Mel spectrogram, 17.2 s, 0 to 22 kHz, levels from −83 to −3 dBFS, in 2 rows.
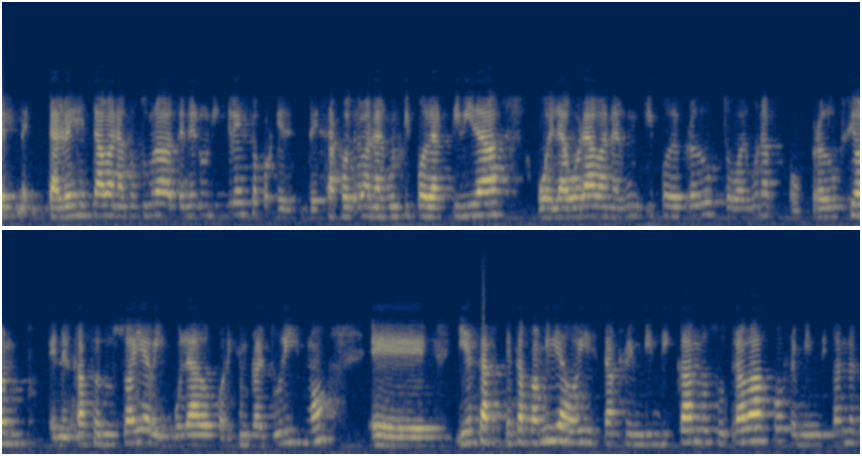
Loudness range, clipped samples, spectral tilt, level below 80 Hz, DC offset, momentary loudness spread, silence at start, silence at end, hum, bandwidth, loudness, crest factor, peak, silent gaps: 4 LU; under 0.1%; -5.5 dB/octave; -66 dBFS; under 0.1%; 14 LU; 0 s; 0 s; none; 7.6 kHz; -28 LUFS; 20 dB; -8 dBFS; none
